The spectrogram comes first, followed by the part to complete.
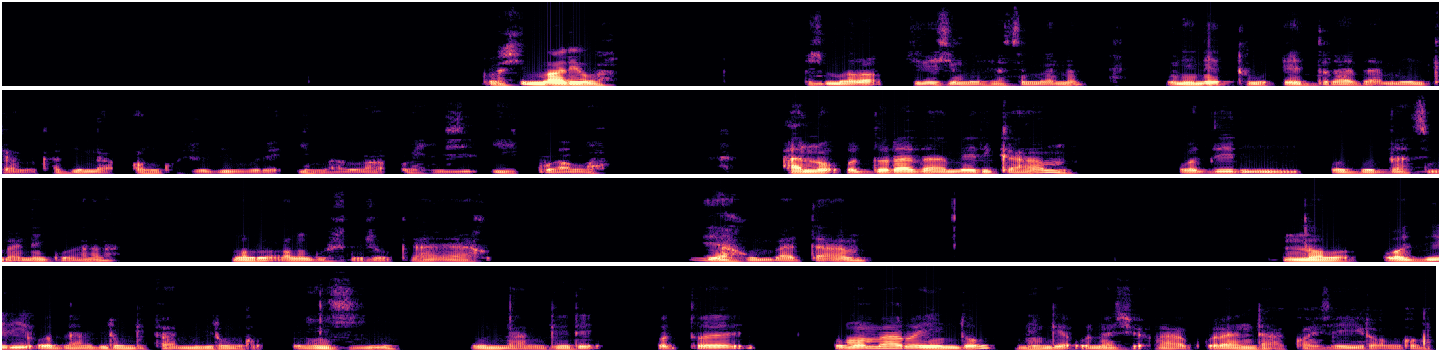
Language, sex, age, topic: Oshiwambo, male, 25-35, finance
